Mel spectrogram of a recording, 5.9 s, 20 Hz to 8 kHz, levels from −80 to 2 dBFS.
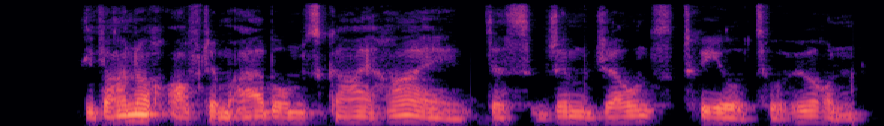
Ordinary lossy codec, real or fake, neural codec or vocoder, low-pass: AAC, 48 kbps; real; none; 7.2 kHz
